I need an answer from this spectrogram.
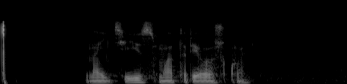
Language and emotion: Russian, sad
